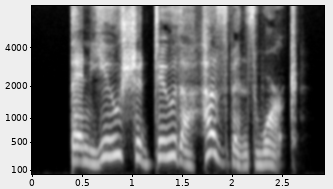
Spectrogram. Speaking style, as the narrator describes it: she said, her voice raised

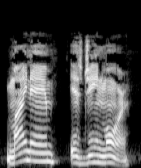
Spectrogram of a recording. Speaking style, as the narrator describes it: announced, loudly and slowly, as if the Germans were hard of hearing but spoke perfect English

